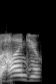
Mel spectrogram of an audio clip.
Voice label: following friend, fem; player vo jungle fem

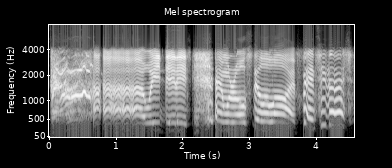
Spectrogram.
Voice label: round won no casualities, professional epic; vo; Counter Strike Model Pack; CS:GO

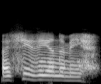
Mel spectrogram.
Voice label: sees enemy, gendarmerie fem

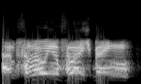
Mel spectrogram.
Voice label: balkan throwing flashbang; vo; balkan epic

